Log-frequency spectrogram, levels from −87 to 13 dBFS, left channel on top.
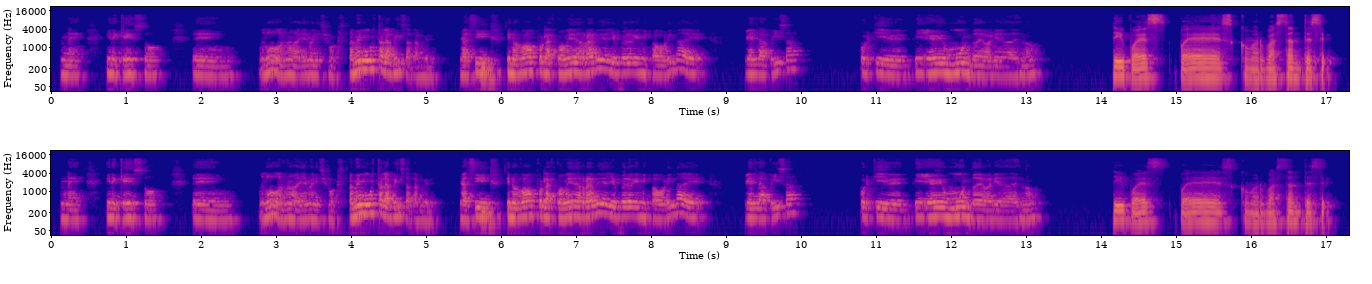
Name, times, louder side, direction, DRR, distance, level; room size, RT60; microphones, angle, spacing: voice 1, 0.1-2.4 2.8-5.1 5.4-8.7 9.2-9.9 10.8-13.1, right 1 dB, 55° right, 3.8 m, -34 dB
voice 2, 14.2-14.8 15.1-17.0, left 3 dB, 55° left, 0.8 m, -30 dB
13.0 x 12.0 x 2.5 m
head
